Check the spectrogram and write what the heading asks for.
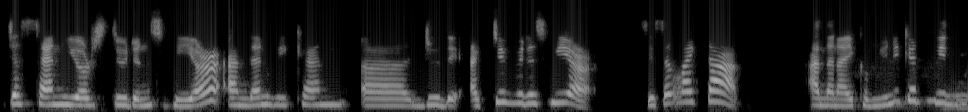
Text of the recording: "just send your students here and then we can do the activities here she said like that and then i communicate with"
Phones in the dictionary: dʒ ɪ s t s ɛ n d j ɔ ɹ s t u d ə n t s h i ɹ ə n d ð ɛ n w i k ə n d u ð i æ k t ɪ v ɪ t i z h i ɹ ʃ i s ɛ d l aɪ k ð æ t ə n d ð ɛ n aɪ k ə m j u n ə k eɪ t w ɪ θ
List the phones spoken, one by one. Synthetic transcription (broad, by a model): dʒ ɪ s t s ɛ n d j ɔ ɹ s t u d ə n t s h i ɹ ə n d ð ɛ n w i k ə n d u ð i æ k t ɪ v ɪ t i s h i ɹ s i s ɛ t l aɪ k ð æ t ə n d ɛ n aɪ k ə m j u n ə k eɪ t w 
